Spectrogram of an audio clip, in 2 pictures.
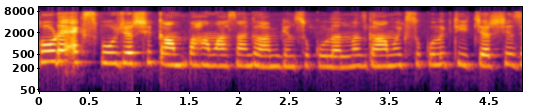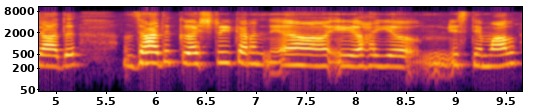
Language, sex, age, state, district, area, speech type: Kashmiri, female, 30-45, Jammu and Kashmir, Pulwama, rural, spontaneous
